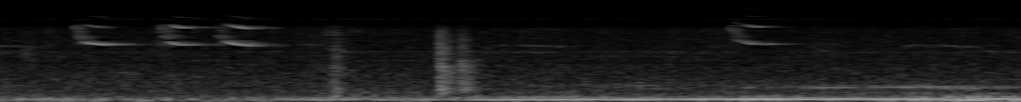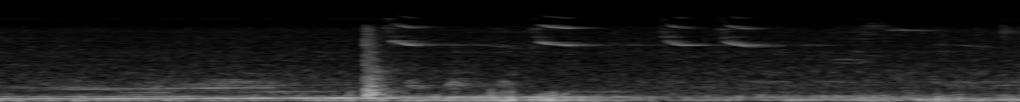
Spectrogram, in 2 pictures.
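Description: Small songbirds chirping: short, high notes sliding downward, in quick groups of two or three near the start and again in the second half. A low steady hum runs beneath, rising slightly in pitch near the middle.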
